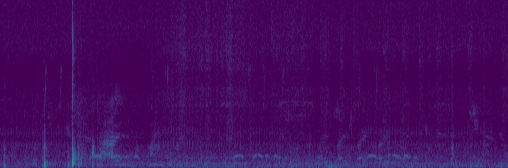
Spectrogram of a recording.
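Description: One sharp crack of a cricket bat hitting the ball about a second in, just after a fainter knock; then faint, distant calls from players.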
